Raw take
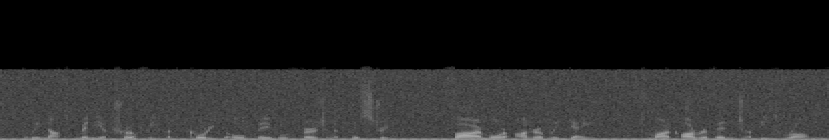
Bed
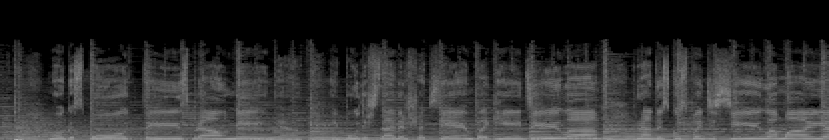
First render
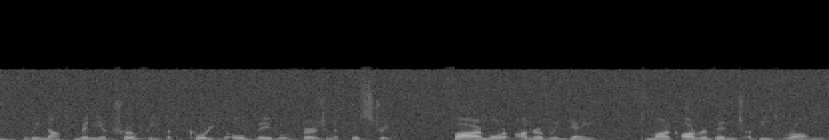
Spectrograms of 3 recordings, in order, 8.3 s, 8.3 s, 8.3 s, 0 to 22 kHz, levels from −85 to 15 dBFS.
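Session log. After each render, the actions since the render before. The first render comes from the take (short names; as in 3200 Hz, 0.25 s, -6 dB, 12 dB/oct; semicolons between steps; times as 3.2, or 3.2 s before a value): de-hum 60 Hz, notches 5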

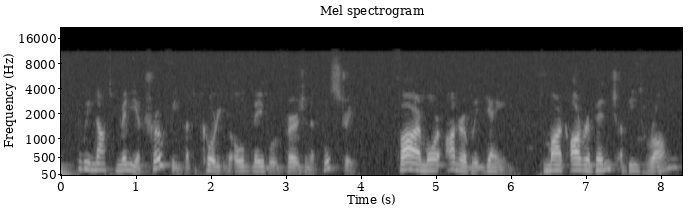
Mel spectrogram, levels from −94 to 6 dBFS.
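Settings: noise print and reduce 8 dB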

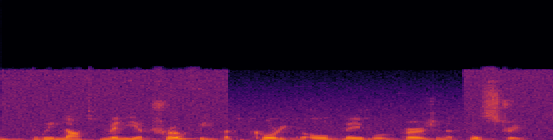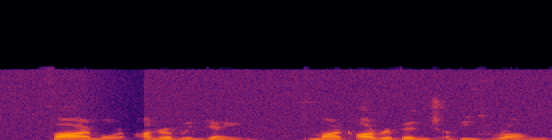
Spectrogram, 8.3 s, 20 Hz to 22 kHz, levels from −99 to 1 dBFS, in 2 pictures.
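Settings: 1.7–3.47 air absorption 150 m; 4.71–5.21 fade out quadratic, to -12 dB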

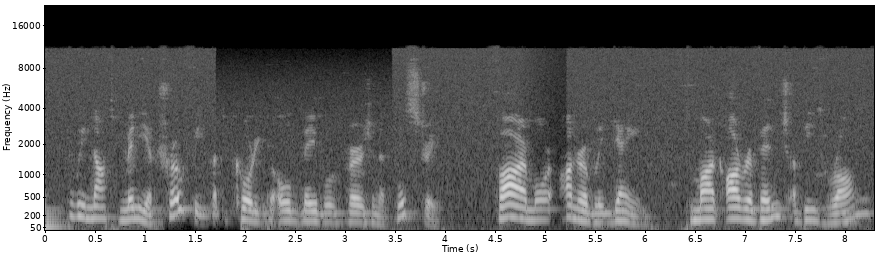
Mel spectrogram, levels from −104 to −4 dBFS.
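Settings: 1.18–1.96 HPF 170 Hz 24 dB/oct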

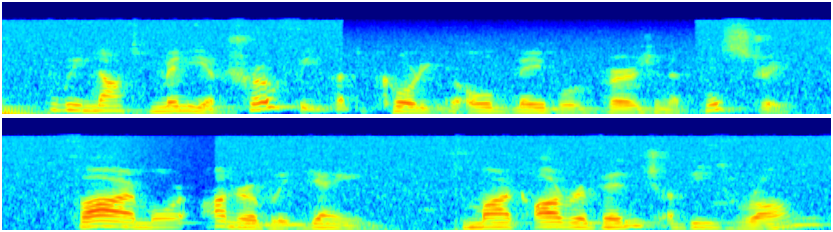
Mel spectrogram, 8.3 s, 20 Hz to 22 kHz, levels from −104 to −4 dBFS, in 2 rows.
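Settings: gain -1 dB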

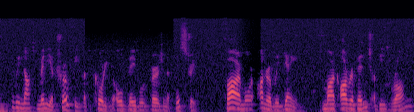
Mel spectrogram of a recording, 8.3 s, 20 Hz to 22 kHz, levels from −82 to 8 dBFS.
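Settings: octaver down 2 oct, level -5 dB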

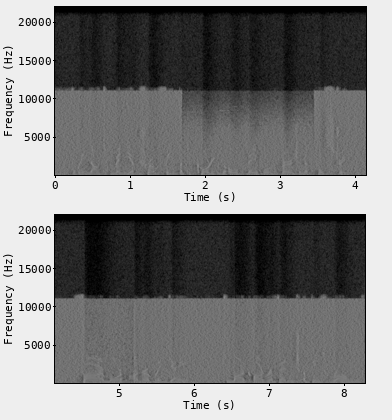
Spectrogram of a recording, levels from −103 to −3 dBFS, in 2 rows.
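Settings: compressor, threshold -33 dBFS, peak gain reduction 12.5 dB; spectral compressor 10:1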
